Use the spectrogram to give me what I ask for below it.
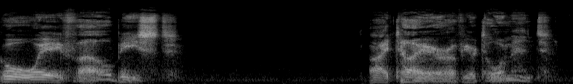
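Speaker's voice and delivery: deep, rough, gravelly rasping voice. Voicing the figure she hears as she steps through the door, deep, gravelly voice. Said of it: "she hears a deep, gravelly voice".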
